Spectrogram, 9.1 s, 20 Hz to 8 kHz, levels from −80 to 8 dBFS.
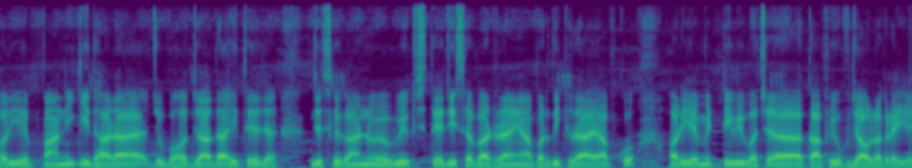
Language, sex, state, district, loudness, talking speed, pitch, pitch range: Hindi, male, Chandigarh, Chandigarh, -16 LUFS, 250 wpm, 110 Hz, 110-115 Hz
